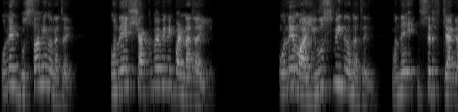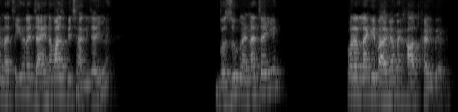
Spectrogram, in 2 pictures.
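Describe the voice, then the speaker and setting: A man's voice: sits high, animated, brisk, pauses often, fairly bright tone. A man leading a motivational workshop on earning online, talking earnestly like a preacher and often checking in with "okay". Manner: voices the listeners' questions and prayers.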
